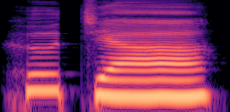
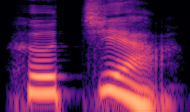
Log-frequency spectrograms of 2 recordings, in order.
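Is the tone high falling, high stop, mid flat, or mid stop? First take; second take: mid flat; high falling. First: The tone syllable is mid pitch, level and held. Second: The tone syllable falls from a high pitch. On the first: "Mid flat" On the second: "the eighth tone is often of a high falling tone"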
